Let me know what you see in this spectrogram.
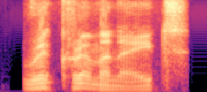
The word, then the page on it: recriminate: British English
